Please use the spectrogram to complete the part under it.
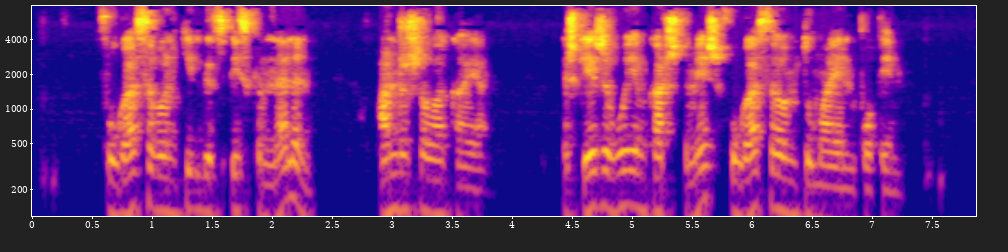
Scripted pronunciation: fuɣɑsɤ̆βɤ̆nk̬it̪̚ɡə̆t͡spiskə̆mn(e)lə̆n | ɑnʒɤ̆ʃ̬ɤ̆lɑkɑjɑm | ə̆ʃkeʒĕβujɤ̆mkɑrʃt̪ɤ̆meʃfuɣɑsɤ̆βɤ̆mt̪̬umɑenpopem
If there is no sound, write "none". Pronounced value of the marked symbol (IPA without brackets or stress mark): æ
